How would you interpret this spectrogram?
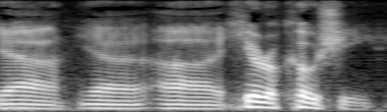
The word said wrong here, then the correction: Horikoshi: or Horo. Horikoshi.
